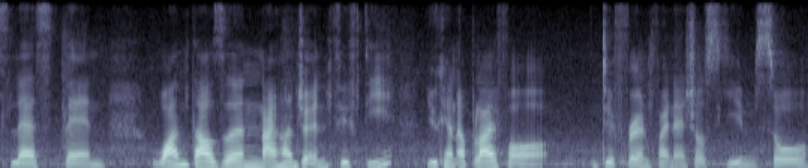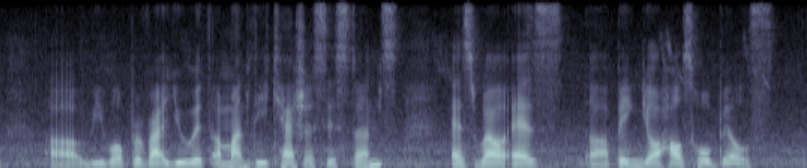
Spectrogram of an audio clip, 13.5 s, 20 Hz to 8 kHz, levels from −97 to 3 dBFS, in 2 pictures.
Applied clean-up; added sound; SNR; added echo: none; none; none; none.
